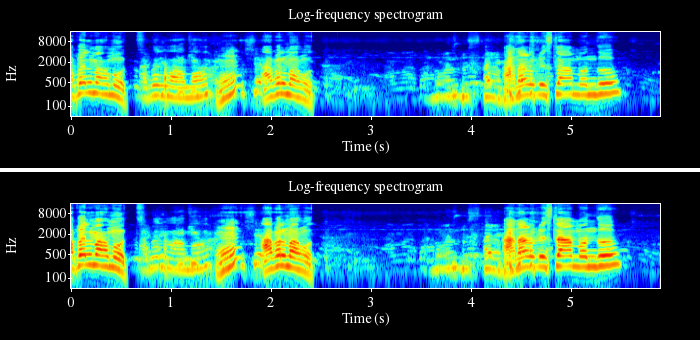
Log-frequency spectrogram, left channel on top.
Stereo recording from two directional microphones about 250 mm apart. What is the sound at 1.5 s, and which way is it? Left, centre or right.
Speech, centre.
